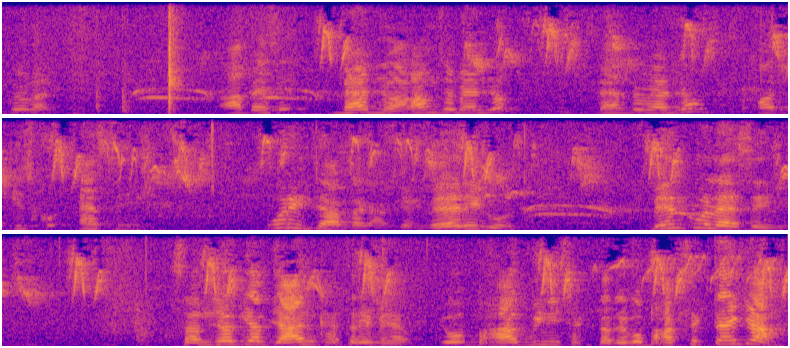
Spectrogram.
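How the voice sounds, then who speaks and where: A man teaching village children outdoors, lively and full of questions to them. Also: high-pitched, normal speed, noisy background. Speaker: outreach trainer.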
